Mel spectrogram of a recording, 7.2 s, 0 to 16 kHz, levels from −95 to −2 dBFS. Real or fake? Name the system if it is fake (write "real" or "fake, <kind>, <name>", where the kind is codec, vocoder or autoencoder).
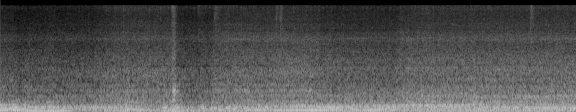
real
